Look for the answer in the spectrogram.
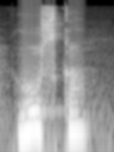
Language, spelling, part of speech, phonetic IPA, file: Ukrainian, гуска, noun, [ˈɦuskɐ], Uk-гуска.ogg
- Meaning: goose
